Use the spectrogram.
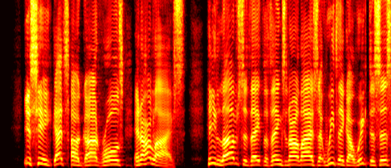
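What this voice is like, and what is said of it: Strong, distinctive foreign accent. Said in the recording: “your accent would never work ... Now I have the most imitated accent.”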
